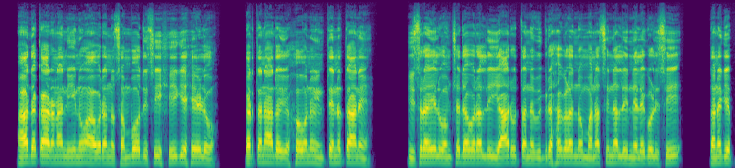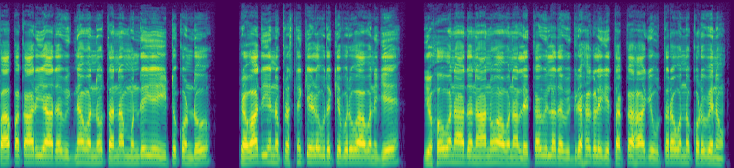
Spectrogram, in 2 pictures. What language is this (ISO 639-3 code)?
kan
